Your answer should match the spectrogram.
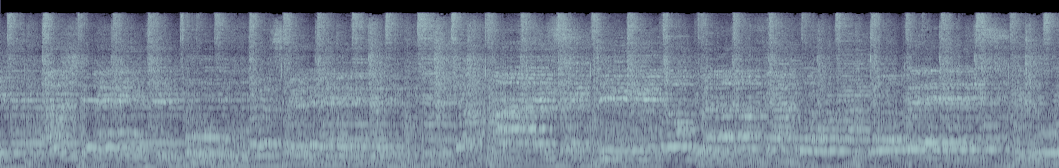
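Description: Live gospel worship song: a woman and a man singing into microphones, backed by a small band of guitars and a drum kit playing a steady beat, heard through the hall's PA.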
